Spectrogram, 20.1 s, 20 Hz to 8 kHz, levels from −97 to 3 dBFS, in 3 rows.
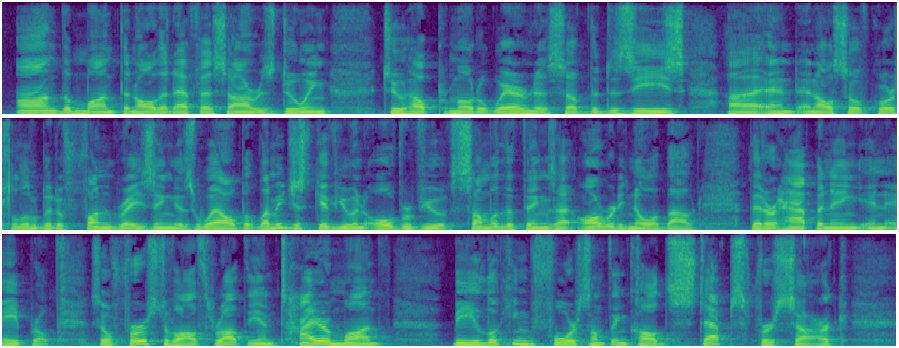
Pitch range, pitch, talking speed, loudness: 110-140 Hz, 120 Hz, 200 wpm, -17 LUFS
